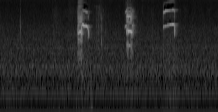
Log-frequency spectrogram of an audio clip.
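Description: A two-month-old pet rat giving three short, high-pitched squeaks, about a second apart.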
